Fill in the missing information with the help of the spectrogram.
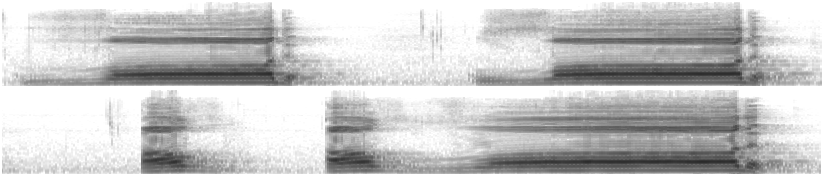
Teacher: زبان کا کنارہ میں سامنے کے دانتوں سے ٹکرا رہا ہوں، ثنایا علیہ کے ساتھ ٹکرا رہا ہوں، تو اس سے ضاد کی آواز صحیح طور پر ادا نہیں ہو رہی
